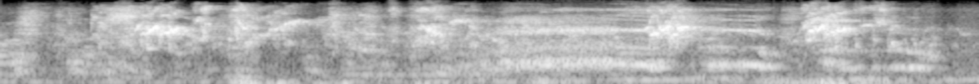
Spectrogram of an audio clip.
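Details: Budgies at a strawberry meal produce grating chatter with a few sharper squawks standing out, a drawn-out buzzy note in the middle, and a faint low knock.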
